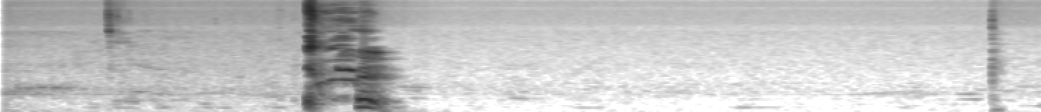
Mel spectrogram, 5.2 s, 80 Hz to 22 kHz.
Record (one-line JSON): {"cough_length": "5.2 s", "cough_amplitude": 32768, "cough_signal_mean_std_ratio": 0.2, "survey_phase": "beta (2021-08-13 to 2022-03-07)", "age": "65+", "gender": "Female", "wearing_mask": "No", "symptom_none": true, "smoker_status": "Ex-smoker", "respiratory_condition_asthma": true, "respiratory_condition_other": false, "recruitment_source": "REACT", "submission_delay": "1 day", "covid_test_result": "Negative", "covid_test_method": "RT-qPCR", "influenza_a_test_result": "Negative", "influenza_b_test_result": "Negative"}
